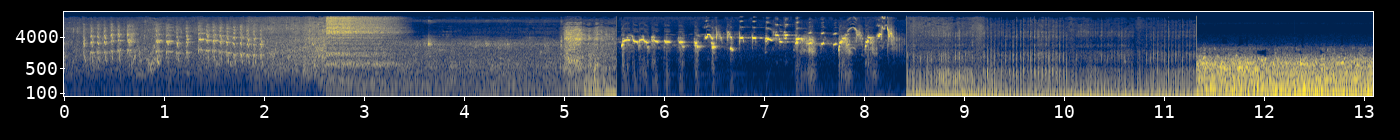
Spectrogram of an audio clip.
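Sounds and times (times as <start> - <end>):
high-pitched chirping calls: 5.6 - 8.4
low rumbling noise: 10.0 - 13.0.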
